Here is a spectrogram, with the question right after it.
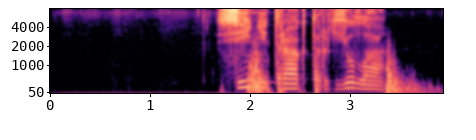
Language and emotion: Russian, neutral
